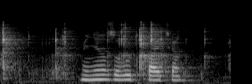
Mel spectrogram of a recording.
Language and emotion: Russian, neutral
